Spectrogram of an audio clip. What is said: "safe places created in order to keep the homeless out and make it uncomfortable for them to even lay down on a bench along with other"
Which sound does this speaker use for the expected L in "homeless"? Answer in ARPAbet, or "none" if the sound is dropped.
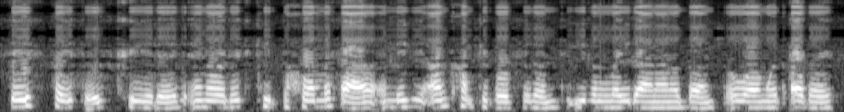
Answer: none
